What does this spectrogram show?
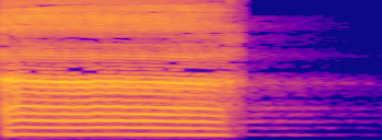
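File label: "seriously", male; Smite; baronsamedi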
